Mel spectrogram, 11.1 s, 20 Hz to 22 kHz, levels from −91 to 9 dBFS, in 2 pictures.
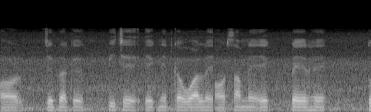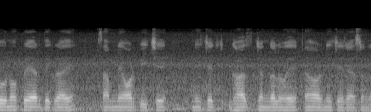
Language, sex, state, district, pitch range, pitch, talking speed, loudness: Hindi, male, Uttar Pradesh, Hamirpur, 105-110 Hz, 105 Hz, 155 wpm, -21 LUFS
